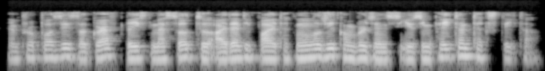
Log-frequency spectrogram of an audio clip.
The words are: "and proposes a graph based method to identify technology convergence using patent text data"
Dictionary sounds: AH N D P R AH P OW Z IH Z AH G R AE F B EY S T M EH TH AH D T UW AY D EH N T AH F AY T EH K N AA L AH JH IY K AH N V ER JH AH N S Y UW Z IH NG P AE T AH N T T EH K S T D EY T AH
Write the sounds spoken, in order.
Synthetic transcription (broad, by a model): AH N P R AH P OW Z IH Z AH G R AE F B EY S T M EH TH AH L T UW AY D EH N T AH F AY T EH K N AA L AH JH IY K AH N V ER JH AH N S Y UW Z IH NG P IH T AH N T T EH K S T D EY T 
